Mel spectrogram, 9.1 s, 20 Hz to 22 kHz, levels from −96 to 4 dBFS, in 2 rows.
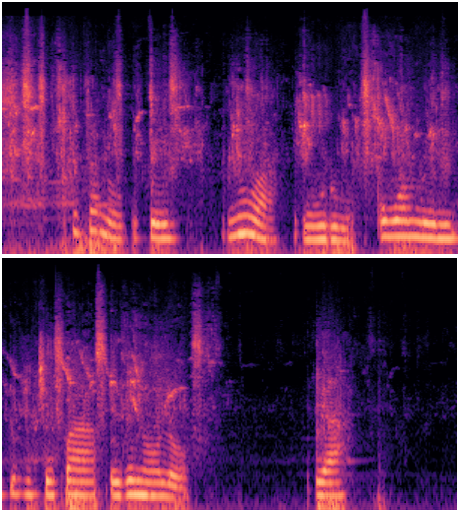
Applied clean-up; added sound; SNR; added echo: neural mask model RNNoise.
